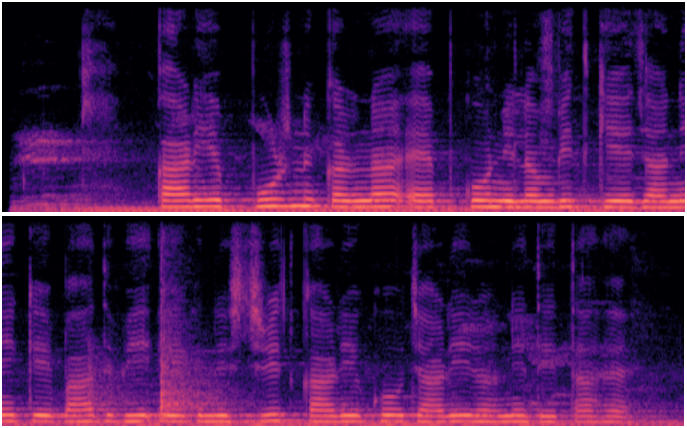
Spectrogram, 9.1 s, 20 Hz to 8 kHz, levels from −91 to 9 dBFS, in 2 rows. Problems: none marked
